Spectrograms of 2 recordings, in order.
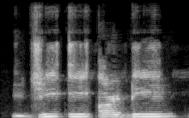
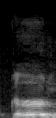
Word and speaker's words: Gerd: Gerd Ludeman, I think. How do you spell that? G-E-R-D. Gerd. G-E-R-B. No, D is in dad.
